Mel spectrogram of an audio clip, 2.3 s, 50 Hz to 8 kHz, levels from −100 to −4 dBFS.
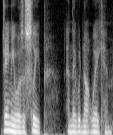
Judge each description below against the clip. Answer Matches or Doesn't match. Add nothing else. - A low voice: Matches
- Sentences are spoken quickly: Matches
